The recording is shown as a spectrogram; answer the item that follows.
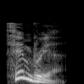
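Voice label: "fimbria", British English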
